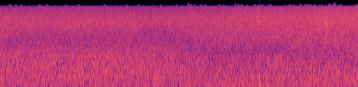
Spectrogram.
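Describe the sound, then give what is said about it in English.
A river flowing near a waterfall produces a broad, steady rushing roar that stays constant and loud throughout, with no voices or distinct events breaking through. “I've come out to a bend in the river. Oh. The waterfall is around this corner”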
